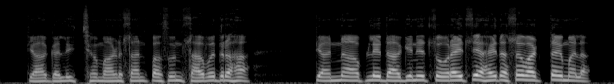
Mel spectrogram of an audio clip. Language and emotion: Marathi, fearful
